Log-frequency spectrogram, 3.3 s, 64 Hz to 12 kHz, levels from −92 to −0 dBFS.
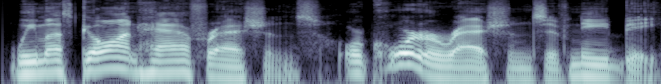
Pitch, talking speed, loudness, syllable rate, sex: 120 Hz, 220 wpm, -18 LUFS, 4.8 syllables/s, male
